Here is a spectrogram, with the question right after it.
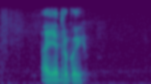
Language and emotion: Russian, neutral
